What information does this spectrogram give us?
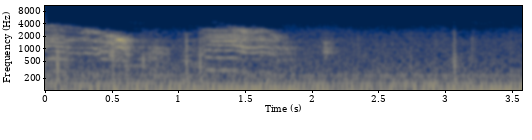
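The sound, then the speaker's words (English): A cat named Ophelia lets out two drawn-out, wavering meows, one right after the other, over a low steady hum. Nobody speaks. “And what kind of a name is that for a cat?”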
